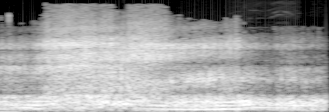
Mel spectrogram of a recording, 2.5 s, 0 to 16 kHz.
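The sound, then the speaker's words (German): A Chevrolet Camaro engine of up to 432 horsepower revs hard and accelerates, pulling out a loose tooth tied to the car with a string; a loud, steady roar with rising and falling pitch over a couple of seconds, with no one speaking. “Sein Vater bindet den lockeren Zahn mit einer Schnur an sein Chevrolet Camaro und gegen das bis zu 432 PS starke Auto hat auch der härteste Schneidezahn keine Chance.”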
